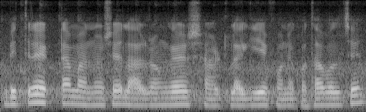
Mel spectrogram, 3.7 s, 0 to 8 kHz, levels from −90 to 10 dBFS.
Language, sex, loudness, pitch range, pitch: Bengali, male, -19 LUFS, 130-150 Hz, 135 Hz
